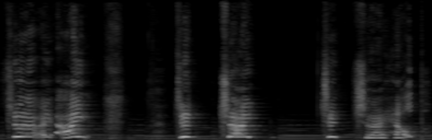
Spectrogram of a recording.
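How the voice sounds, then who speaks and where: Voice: very high voice, takes it slowly, sharp tone, soft background music, pitched above the performer's own voice, heavily acted. A performer voicing a timid, childlike, naive female siren with a small, pleading, stammering voice for a story reading. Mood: timid, hopeful. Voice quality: small, thin voice.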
